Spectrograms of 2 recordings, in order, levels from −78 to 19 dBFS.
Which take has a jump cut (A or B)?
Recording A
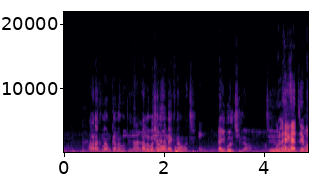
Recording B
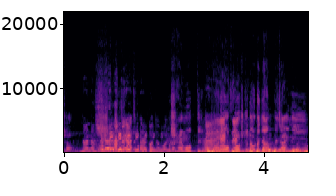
A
